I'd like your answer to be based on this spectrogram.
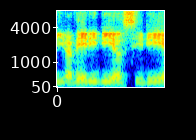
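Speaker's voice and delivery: ordinary delivery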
